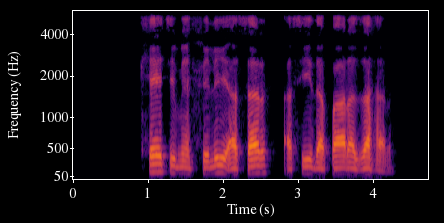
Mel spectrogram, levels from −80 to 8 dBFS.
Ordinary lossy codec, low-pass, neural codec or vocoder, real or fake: AAC, 48 kbps; 5.4 kHz; none; real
